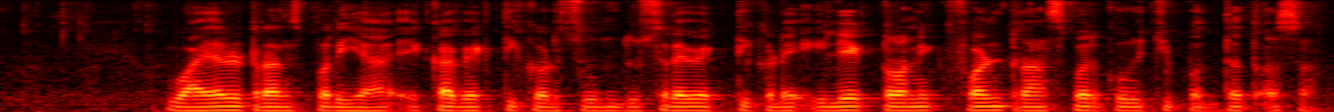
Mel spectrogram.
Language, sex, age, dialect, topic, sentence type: Marathi, male, 18-24, Southern Konkan, banking, statement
